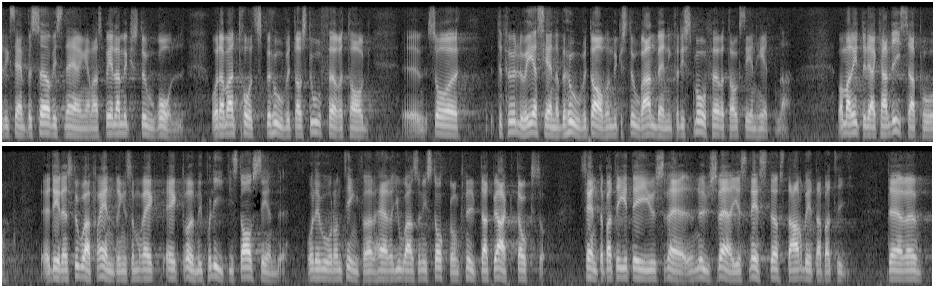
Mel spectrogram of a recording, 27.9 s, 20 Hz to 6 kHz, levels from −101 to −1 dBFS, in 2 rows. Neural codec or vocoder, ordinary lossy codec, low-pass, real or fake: none; none; 5.4 kHz; real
